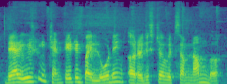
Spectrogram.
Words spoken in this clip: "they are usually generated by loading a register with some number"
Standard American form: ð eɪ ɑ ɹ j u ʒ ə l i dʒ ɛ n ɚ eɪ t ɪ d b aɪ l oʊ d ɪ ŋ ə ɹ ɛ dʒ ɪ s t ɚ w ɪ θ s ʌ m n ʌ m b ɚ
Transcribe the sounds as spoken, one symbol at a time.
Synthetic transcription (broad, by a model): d eɪ ɑ ɹ j u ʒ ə l i tʃ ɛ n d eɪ t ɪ d b aɪ l oʊ d ɪ ŋ ə ɹ ɛ dʒ ɪ s t ɚ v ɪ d s ʌ m n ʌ m b ɚ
